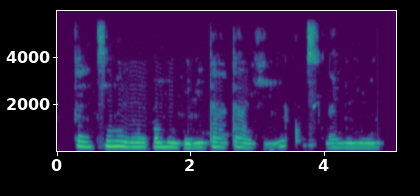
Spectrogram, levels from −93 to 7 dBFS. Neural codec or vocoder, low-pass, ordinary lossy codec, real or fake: none; 5.4 kHz; none; real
